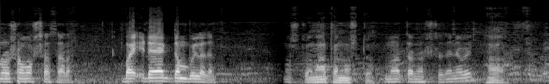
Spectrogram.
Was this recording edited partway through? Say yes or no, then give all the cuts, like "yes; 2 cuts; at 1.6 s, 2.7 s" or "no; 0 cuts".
yes; 1 cut; at 2.9 s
